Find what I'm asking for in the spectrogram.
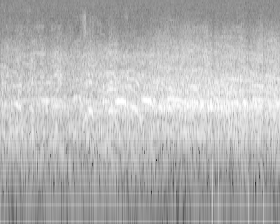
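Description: A rugby league cup crowd at Whitehaven versus Warrington builds a rising chant, massed voices swelling behind a commentator speaking over the top.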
